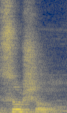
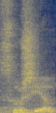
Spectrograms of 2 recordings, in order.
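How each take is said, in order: First: The ending is said as one syllable, shal. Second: The ending is said as two syllables, shee-al. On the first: The speaker calls it right. "We will pronounce শল" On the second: The speaker calls it wrong. "সোশিয়াল বলি আমরা"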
